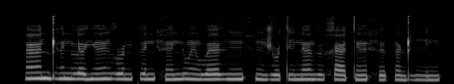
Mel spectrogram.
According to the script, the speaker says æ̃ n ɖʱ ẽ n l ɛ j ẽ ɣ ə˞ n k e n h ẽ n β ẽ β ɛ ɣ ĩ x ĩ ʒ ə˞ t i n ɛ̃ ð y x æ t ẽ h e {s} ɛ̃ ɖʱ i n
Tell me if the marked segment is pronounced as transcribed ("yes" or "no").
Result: no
